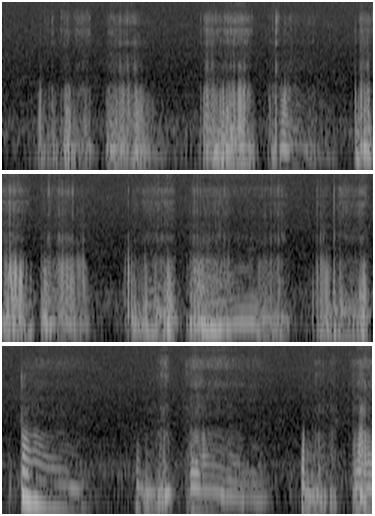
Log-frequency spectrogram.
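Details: Sleeping baby snoring: soft, rapid, fluttering snoring sounds on each breath, with brief quiet gaps between them.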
